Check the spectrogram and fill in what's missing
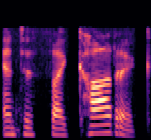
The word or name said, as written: antipsychotic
